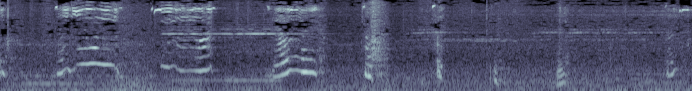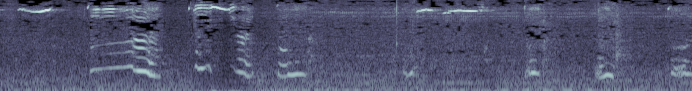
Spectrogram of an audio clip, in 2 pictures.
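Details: Stray street dog running up to greet a familiar person and jumping on his chest for attention, crying happily: a rapid series of high, rising-and-falling whines and yelps, some clustered, others separate, with short scratchy sounds between.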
